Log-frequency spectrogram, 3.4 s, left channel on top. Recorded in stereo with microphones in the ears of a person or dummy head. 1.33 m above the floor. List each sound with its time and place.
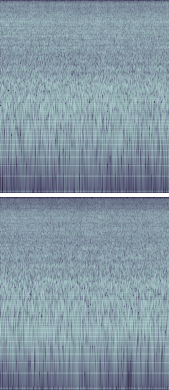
0.0 s running water: 70° left (ahead or behind), 1.9 m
